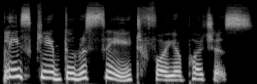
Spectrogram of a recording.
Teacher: the P stayed in spelling but disappeared in sound.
